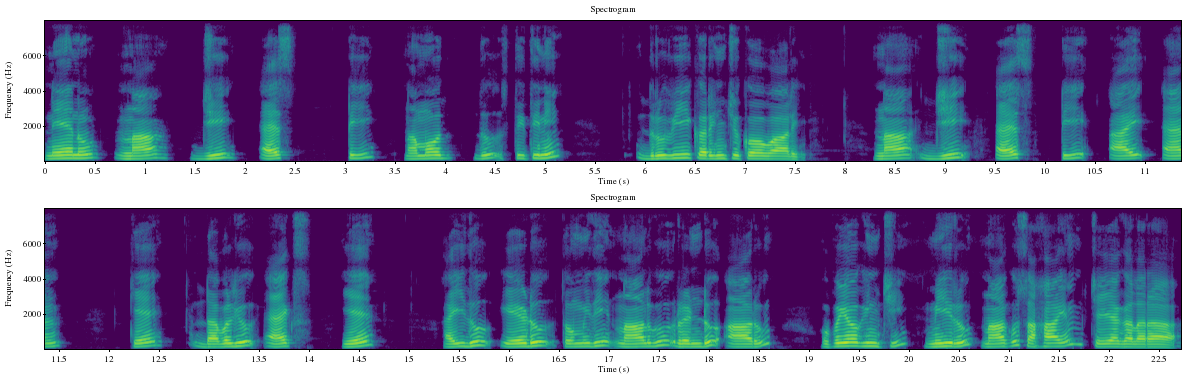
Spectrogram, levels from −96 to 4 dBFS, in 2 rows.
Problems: none marked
